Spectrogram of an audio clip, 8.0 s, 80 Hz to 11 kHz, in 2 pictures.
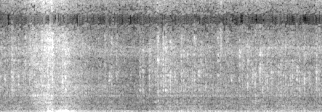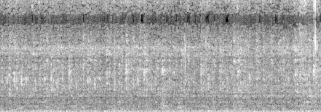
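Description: A freshly swapped Chevrolet 283 V8 engine idles in an old bagged car with a 700R4 transmission. A brief thump opens a steady, low, even rumble held close up to the end.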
